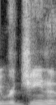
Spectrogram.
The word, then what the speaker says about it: Regina: name six times and Regina re e g i n a is definitely Regina that's how you say it but why are they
